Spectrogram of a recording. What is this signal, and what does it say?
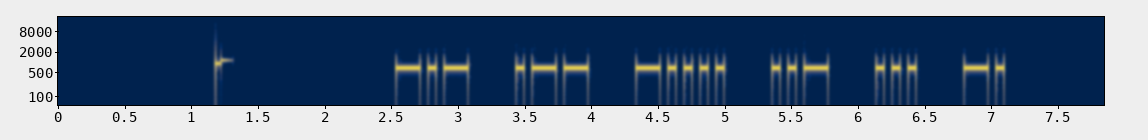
Morse code, heard as a keyed tone, about 19 wpm, spaced as for 14 wpm, 700 Hz. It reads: KW6USN
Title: 207 Lesson 33g - Letter j - Call Signs 20wpm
